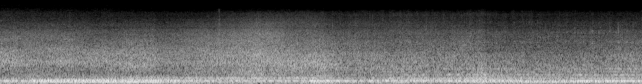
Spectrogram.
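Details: 1979 AMC Spirit AMX, 304 V8, after fitting a Brawler carb with mechanical secondaries, replacing a Jegs carb whose vacuum secondaries wouldn't open: deep, even roar pulling strongly under throttle with no stumble or hesitation; normal acceleration.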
